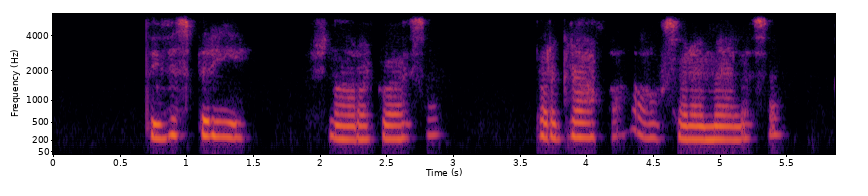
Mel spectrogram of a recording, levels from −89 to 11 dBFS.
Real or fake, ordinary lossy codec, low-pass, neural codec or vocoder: real; Opus, 16 kbps; 5.4 kHz; none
